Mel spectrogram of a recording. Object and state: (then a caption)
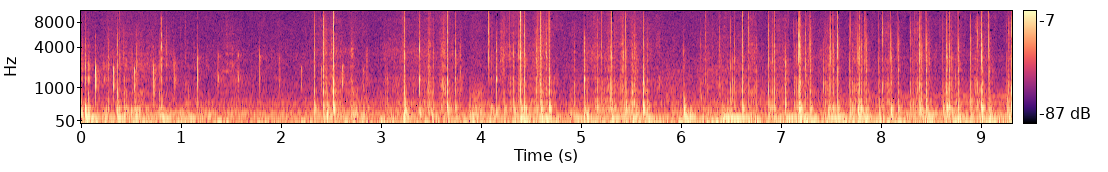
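Plastic dental teeth model. Long acrylic nails tap and scratch across the plastic teeth and gums of a plastic typodont dental model. The sound is a quick, irregular run of sharp, bright clicks and dry scratches, each dying away almost instantly. A steady low hum runs quietly underneath.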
